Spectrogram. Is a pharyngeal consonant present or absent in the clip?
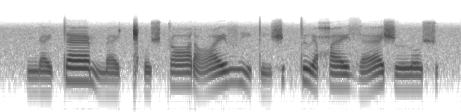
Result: present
